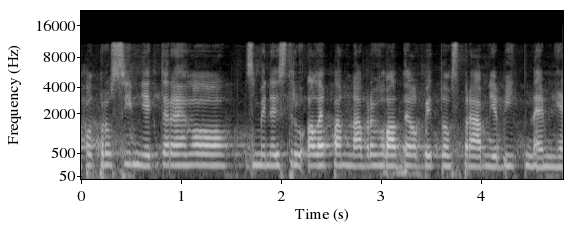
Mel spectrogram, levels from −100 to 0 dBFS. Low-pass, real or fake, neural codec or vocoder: 10.8 kHz; fake; codec, 24 kHz, 3 kbps, HILCodec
